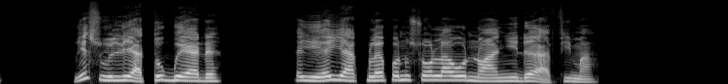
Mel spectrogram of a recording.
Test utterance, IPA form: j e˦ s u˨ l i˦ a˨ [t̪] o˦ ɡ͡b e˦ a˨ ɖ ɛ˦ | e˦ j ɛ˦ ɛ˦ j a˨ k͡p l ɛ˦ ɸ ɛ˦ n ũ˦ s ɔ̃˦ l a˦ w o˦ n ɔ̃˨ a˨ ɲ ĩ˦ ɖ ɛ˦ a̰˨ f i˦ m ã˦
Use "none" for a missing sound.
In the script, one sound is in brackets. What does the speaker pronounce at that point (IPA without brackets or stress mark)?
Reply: t̪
